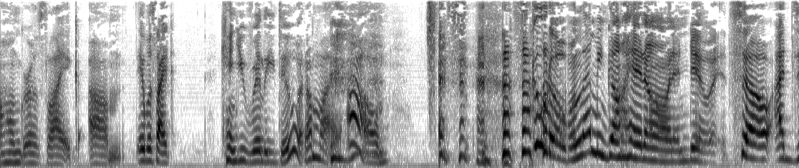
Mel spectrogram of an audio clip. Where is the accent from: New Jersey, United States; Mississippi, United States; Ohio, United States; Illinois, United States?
New Jersey, United States; Orange; also born or lived in Newark, New Jersey / Montclair, New Jersey / New York; where were we living? Either East Orange or Newark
